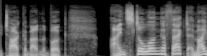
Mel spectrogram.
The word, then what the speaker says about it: Einstellung: Einstellung effect. Am I pronouncing that correctly? That's right. Yeah, the Einstellung effect.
